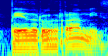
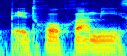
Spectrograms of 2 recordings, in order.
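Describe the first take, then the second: First: The name is said the Spanish way. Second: The name is said the Belgian way. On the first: "that looks like a Spanish name. I want to say" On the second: "if he's Belgian, then I would say"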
